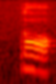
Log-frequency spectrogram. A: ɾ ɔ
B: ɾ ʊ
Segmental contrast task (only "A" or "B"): A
